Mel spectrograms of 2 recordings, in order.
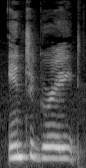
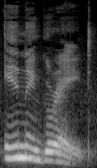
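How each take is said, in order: First: The middle T sound is pronounced. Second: The middle T sound is dropped. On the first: "Integrate is a more correct pronunciation" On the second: "you may also hear integrate, and the T disappears"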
